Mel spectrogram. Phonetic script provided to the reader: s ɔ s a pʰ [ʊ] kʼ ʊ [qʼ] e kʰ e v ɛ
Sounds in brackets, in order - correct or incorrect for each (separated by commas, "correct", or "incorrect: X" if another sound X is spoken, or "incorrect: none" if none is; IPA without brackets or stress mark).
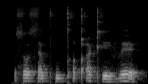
incorrect: u, correct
